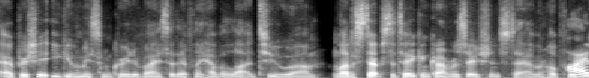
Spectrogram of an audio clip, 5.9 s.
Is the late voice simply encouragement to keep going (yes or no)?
no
